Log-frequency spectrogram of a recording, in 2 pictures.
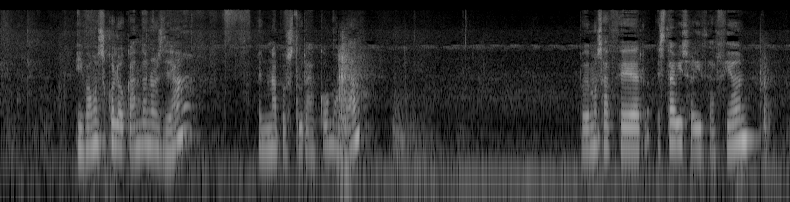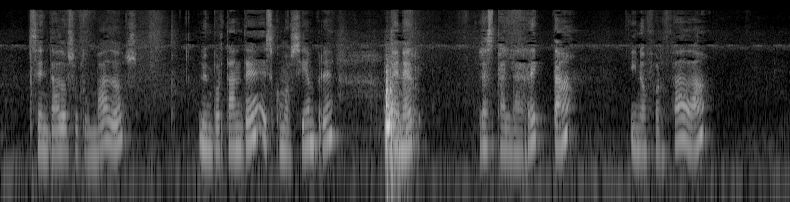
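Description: A woman talks with animation close to a phone's microphone.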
